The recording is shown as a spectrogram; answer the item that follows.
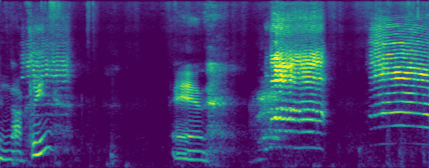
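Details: Suffolk lambs mixed together in a barn at Ewetopia Farms after a gate was left open. Rough, low sounds at first give way to clear, high, steady bleats near the end, with people talking in the barn.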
